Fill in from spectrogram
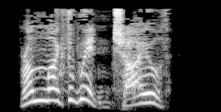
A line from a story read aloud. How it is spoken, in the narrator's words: he shouted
